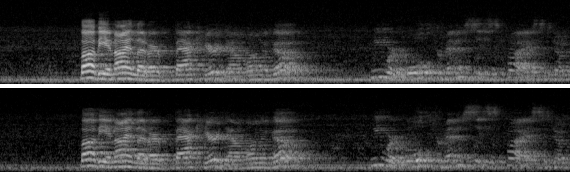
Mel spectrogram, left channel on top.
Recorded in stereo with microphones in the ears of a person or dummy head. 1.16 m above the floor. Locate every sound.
0.8 s a woman speaking: 60° left (ahead or behind), 0.9 m; by 5.6 s 40° right (ahead or behind), 5 m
